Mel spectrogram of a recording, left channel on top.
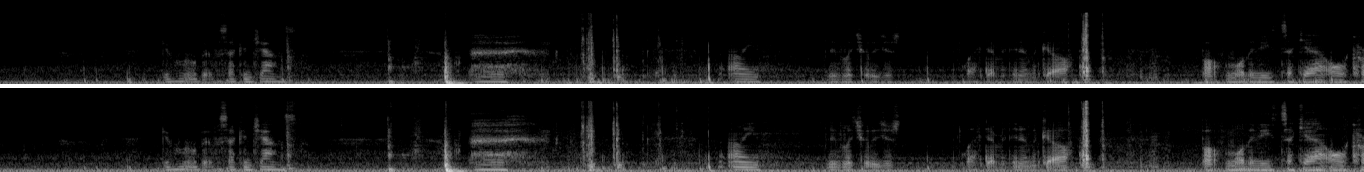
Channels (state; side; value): quieter; left; 5.5 dB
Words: Give them a little bit of a second chance. I mean, they've literally just left everything in the car, apart from what they need to take it out, all the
